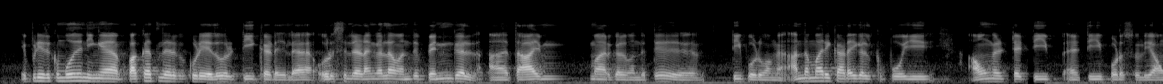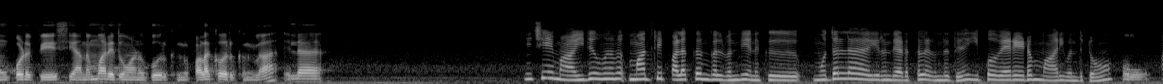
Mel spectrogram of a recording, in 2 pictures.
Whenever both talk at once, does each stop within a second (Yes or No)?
Yes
